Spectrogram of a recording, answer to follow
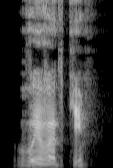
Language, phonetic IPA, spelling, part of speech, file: Russian, [ˈvɨvətkʲɪ], выводки, noun, Ru-выводки.ogg
- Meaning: nominative/accusative plural of вы́водок (vývodok)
